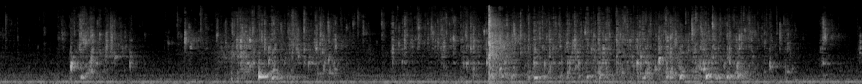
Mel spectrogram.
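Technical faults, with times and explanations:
No technical faults detected anywhere in the audio.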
